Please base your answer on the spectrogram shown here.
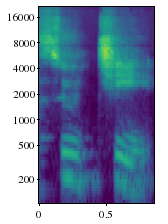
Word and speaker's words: Suci: Is it Suki or Suchi? The pronunciation the pronunciation is like suchi which means in language means like cure.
